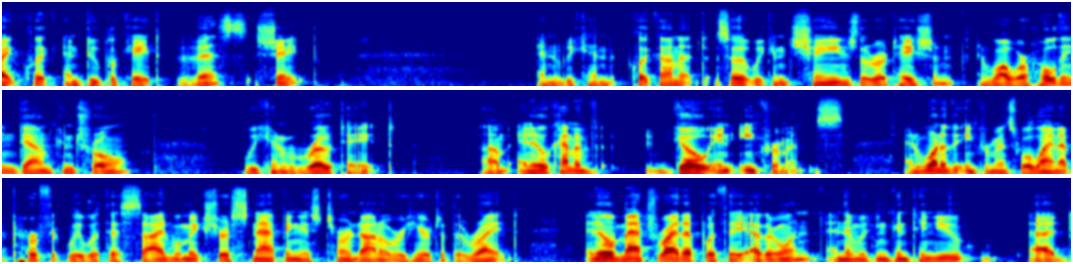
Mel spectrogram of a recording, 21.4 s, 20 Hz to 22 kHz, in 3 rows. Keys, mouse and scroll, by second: 1.7 click, 4.8 click, 8.5-13.3 ctrl+drag, 17.8 click, 18.6 click, 19.2 right click, 20.5 click.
